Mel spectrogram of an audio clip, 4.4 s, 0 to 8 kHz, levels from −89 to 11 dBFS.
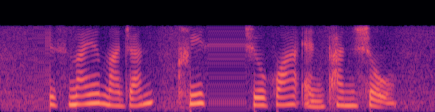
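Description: Throughout the speech the level swings by around 15 dB, leaving loud and quiet passages squashed toward one level. This is gain pumping, likely from input gain set far too high, with a fast limiter or compressor hauling it down on each loud peak and letting it spring back in the gaps.

From 0.3 to 0.5 s the sound stutters in short bursts: 120 ms of audio is missing, scattered across those 200 ms in runs no longer than 40 ms, which fits 20 ms packets. From 2.1 to 2.46 s comes a single unbroken 360 ms stretch with a steady robotic buzz near 50 Hz. Both are packet loss with the last packet repeated: the receiver keeps replaying the final packet it got, and the joins seldom line up with the pitch cycle.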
